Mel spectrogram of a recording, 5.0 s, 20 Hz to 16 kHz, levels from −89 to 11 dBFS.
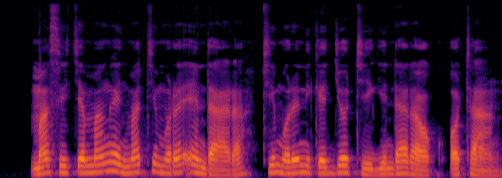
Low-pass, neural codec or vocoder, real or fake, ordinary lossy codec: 14.4 kHz; none; real; none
